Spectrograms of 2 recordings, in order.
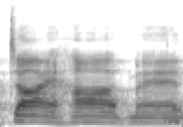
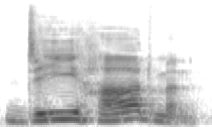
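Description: First: The first word sounds like English 'die'. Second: The first word sounds like German 'dee'. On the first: The name reads as the English phrase 'die hard man'. "I'm going by Die Hard Man" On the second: The name is German for 'the hard man'. "German for the hard man"

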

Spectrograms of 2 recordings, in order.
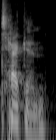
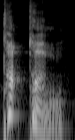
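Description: First: The name is said the usual English way. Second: The name is said the Japanese way. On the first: This is the everyday way people here say it. The speaker calls it wrong. "we always say Tekken" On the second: This is how a speaker in the original video says it. The speaker calls it right. "he said Tekken"

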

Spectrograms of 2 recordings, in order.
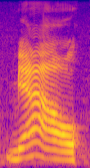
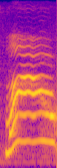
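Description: First: The meow sounds flat and bored. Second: The meow sounds lively and expressive. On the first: The performer does not care about the job. The speaker calls it wrong. "Just completely, I don't give a shit. Just give me my check" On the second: A real cat sound is expected. The speaker calls it right. "instead of hearing meow"

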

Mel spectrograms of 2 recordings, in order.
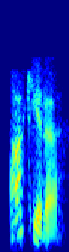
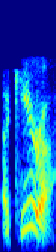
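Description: First: The syllables are evenly weighted, no middle stress. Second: The middle syllable carries strong stress. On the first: The speaker calls it right. "Instead of saying Akira" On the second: The speaker calls it wrong. "they say Akira"

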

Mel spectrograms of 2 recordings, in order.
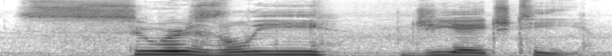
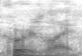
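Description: First: The first word begins with an S sound. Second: The first word begins with a K sound. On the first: The speaker calls it wrong. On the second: The speaker calls it right.

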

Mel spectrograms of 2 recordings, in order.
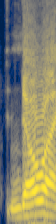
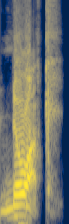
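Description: First: The name ends on an open vowel. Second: The name ends with a throaty ch sound.

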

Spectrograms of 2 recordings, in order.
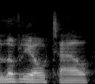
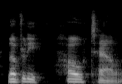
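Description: First: The h at the start of hotel is dropped. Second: The h at the start of hotel is pronounced. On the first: The speaker calls it wrong. "I dropped my H there" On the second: The speaker calls it right. "let's say it properly"

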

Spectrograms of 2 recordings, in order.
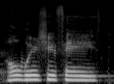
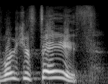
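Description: First: It is said in a soft, nice tone. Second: It is said in a stern tone.

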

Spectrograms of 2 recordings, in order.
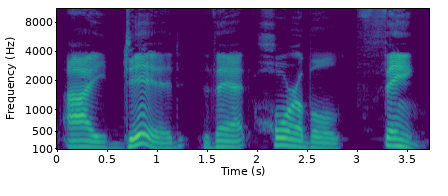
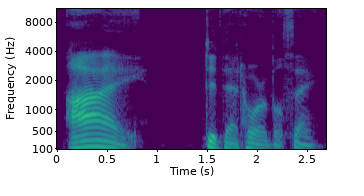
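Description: First: The stress falls on the action word. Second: The stress falls on the word I. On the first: The fault lies in the behavior. "people with a guilt orientation will put the emphasis this way" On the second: The fault lies in the self. "A shame-prone person, however, will say it this way"

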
